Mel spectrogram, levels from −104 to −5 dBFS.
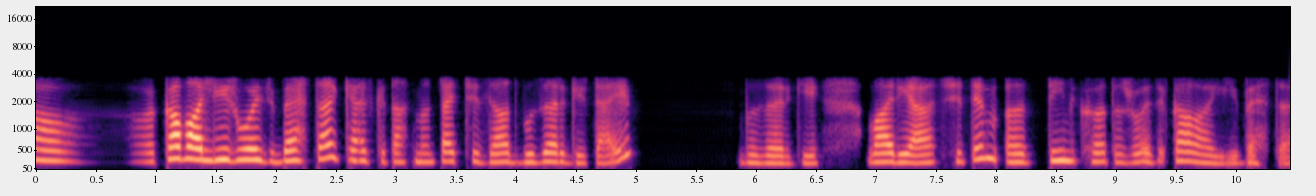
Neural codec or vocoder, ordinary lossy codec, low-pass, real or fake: codec, 16 kHz, about 1 kbps, DyCAST, with the encoder's durations; none; 3.6 kHz; fake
